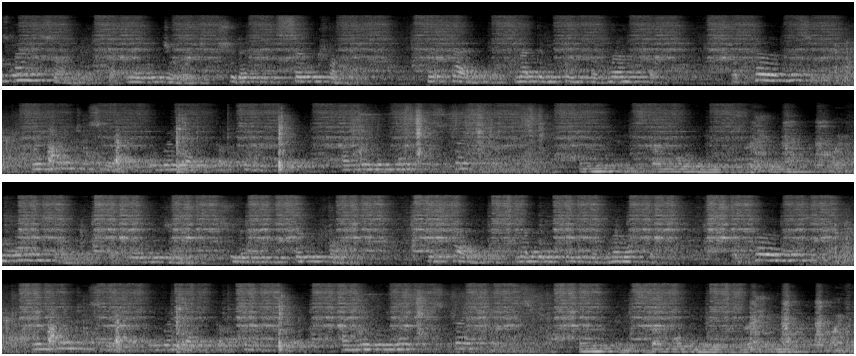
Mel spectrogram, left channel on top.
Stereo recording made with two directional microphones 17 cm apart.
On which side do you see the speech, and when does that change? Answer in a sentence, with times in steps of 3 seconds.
In this clip you hear the speech on the left from 0 s, in the centre from 9 s and on the right from 12 s.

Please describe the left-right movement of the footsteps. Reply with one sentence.
You can hear the footsteps move from right to left.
